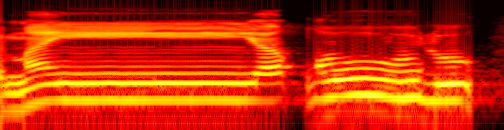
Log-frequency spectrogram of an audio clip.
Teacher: من یقول، اب یہاں پر نون کا جو یا سے تعلق ہے یہ قریب المخرج نہیں ہے، قریب الصفات ہے، تو نون یا میں داخل ہو رہا ہے، نون کی صفت غنہ باقی رکھی تو یہ ادغام متقاربین ناقص ہوا، کیونکہ ناقص کی تعریف یہ ہے کہ پہلے ساکن حرف کی کوئی نہ کوئی صفت باقی رہے۔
